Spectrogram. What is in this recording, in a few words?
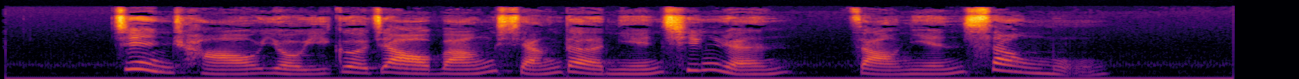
Mandarin Chinese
